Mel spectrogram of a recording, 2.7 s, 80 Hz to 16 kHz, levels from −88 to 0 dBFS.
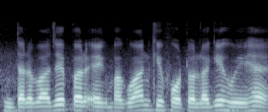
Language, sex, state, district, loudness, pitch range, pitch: Hindi, male, Arunachal Pradesh, Lower Dibang Valley, -15 LUFS, 130-150 Hz, 135 Hz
